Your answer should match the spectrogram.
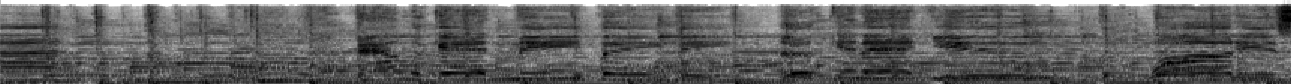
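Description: Bluegrass string band playing an instrumental passage, with no singing: acoustic plucked and bowed strings over a moving bass line.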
